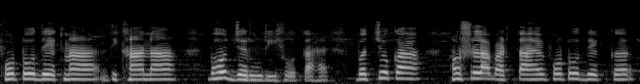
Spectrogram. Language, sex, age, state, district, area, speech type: Hindi, female, 60+, Uttar Pradesh, Prayagraj, urban, spontaneous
